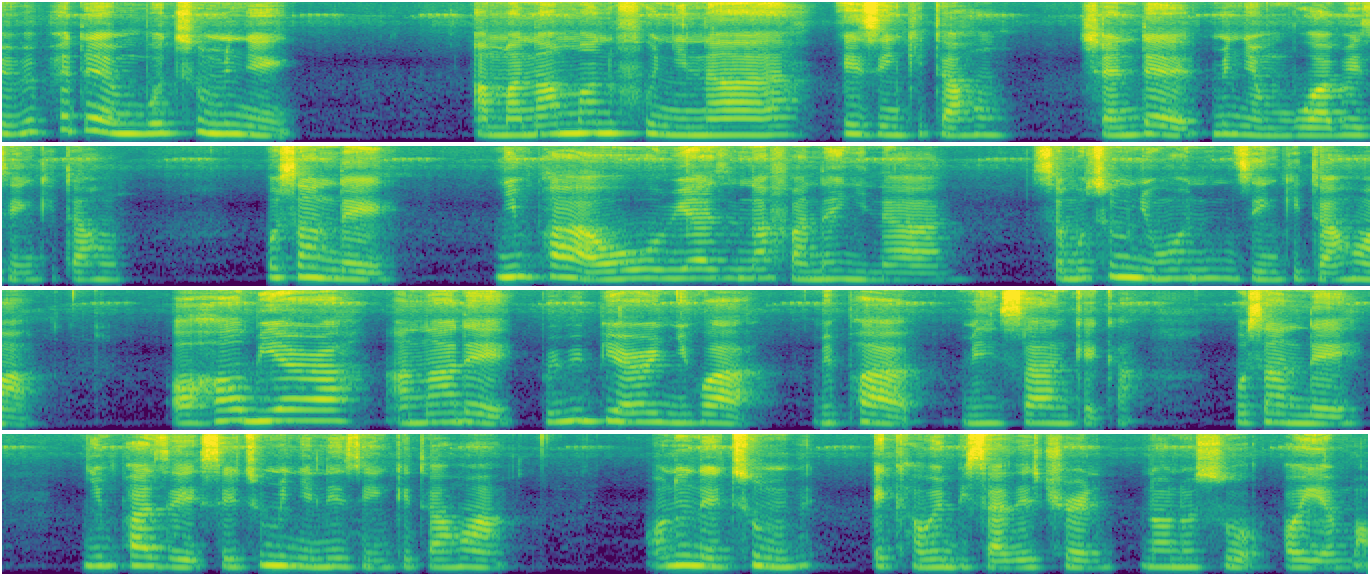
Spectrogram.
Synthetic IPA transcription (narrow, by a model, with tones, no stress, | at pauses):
mɪ˨pɛ˦pʰɛ˦dɛ˦m̩˦bo˦tʰũ˦mː˦ɲɪ̃˨ | a˨mã˨nã˦mã˦nʊ̃˦fʊ˦˨ɲĩ˨nãː˦ | e˦d͡zĩ˨ŋ̩˨kʰi˨tʰa˨ɦʊ̃˦ | ɕɛ̃˨ndɛ˦mɪ̃˦ɲɛ̃˨m̩˦bʊ˦a˨bɛ˦d͡zĩ˨ŋ̩˨kʰi̥˨tʰa˨ɦʊ̃˦ | ʊ˦sã˦ndɛ˨ | ɲĩ˦m˦pʰa˦˨wɔ˦wɔ˦ɥi˦a˦d͡zɪ˦nã˦fã˨na˦ɲĩ˨nãː˦ | sɛ˨mʊ̃˨tʰũ˦m˦ɲĩ˨wɔ̃˦d͡zĩ˨ŋ˨kʰi˨tʰa˨ɦʊ̃˦a˨ | ɔ˨ha˦ɔ˦bi˦a˦ɾa˦a̰˨nãː˦dɛ˨b̥ɾe˦bi˦bi˦a˨ɾa˦ɲĩ˨ɦɔ˦a˨ | mɪ̃˦pʰa˦˨ | mɪ̃˦n̩˦sa˦ŋ̩˨kʰɛ˨kʰã˨ | ʊ˦sã˦ndɛ˨ | ɲĩ˦m˦pʰa˦d͡zɪ˨sɛ˨tʰũ˦m˦ɲĩ˨nɪ̃˦d͡zĩ˨ŋ̩˨kʰi˨tʰa˨ɦʊ̃˦a˨ | ɔ̰˦nʊ̃˦næ̃˨tʰũ˦m | ɛ˦kʰã˨wæ˦bi˨sa˨dɪ˦t͡ɕʰᶣɾɪ˦˨nː˦ã˦ɔ˨˦nʊ̃˦sʊ˦ɔ˨jɛ˨˦mã̰˨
